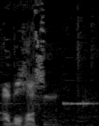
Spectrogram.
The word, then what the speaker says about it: Abul Hassan: say your name right I say your name wrong right it's Abul Hassan Abul Hassan okay it's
